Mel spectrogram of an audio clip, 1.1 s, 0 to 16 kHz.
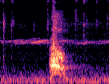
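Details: Dog yapping on a farm shortly after 1 am on a windy spring night, loud enough to drown out spring peepers: one sharp, broad, very short yap about halfway through, over a steady high whine and low rumbling background.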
